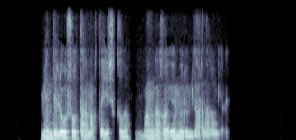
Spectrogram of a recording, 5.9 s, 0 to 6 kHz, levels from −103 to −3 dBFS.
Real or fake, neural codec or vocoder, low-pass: real; none; 5.4 kHz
